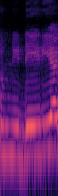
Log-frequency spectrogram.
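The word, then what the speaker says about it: Cnidaria: निडोसाइट, जो निडेरिया लिखा हुआ था ना, संग निडेरिया सिलेंटेटा, वो सी से शुरू होता है लेकिन सी साइलेंट होता है।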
